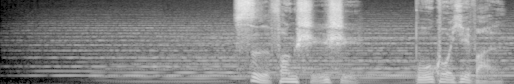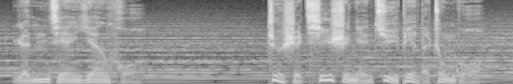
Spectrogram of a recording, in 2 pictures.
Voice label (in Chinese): 男 纪录 自然 讲述 食品安全纪录片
